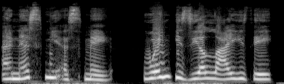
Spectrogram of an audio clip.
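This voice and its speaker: A woman's voice: high voice, quick pace, a little mellow, dry recording, studio quality, natural voice. A woman with an Egyptian accent voicing a fiery, stubborn young woman who speaks indignantly and sharply. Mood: angry.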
